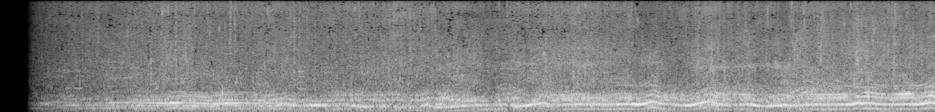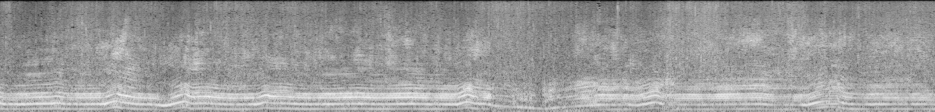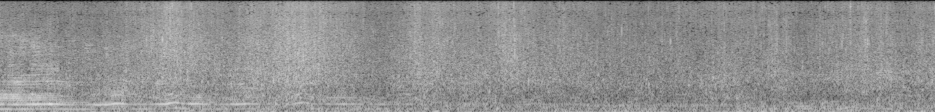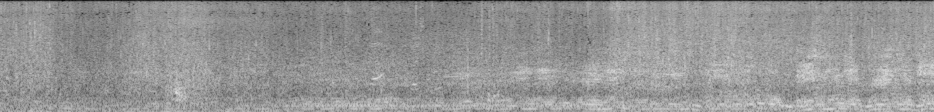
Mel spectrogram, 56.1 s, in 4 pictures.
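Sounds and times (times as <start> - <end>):
offshore power boat race ambience: 0.4 - 56.0.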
